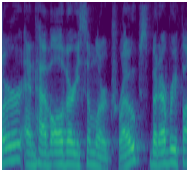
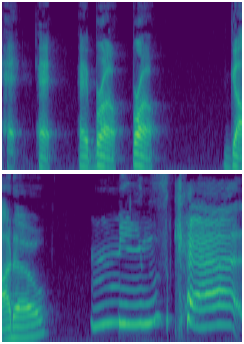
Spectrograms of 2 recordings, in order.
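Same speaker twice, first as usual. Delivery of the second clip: mock loud, very slow stoned drawl, "cat" stretched; 3 semitones higher, 5 dB louder than usual. Retelling how mom's pothead boyfriend Michael Gatto would talk: imitating Michael Gatto, stoned. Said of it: "the biggest pothead ever".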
